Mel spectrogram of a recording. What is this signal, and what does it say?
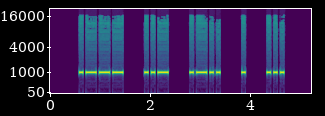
Morse code, heard as a keyed tone, about 18 wpm, spaced as for 12 wpm, 1000 Hz. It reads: JULES
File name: qotdfiles / 12wpm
